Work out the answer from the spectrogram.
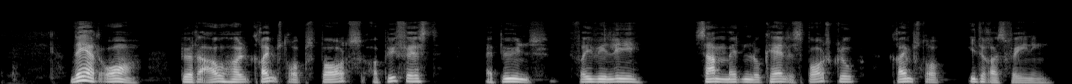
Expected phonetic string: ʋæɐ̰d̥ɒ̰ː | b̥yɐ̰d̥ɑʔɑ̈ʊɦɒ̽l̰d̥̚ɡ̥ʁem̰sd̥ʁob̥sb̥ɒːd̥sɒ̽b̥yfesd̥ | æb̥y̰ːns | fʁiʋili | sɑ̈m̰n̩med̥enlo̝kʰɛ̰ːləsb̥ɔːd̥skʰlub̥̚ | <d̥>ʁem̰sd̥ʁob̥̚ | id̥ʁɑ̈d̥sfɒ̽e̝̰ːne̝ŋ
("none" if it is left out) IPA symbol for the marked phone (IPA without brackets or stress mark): ɡ̥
